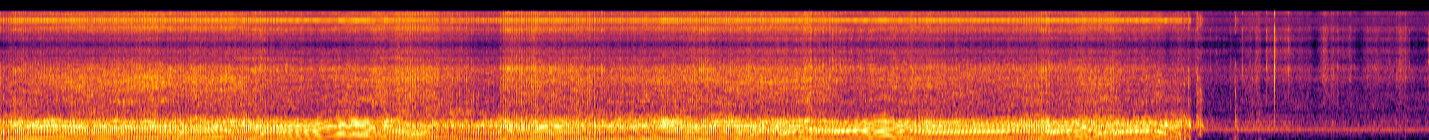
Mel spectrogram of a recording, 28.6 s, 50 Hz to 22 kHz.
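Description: Kawasaki KLR650's single-cylinder four-stroke engine working hard on a rough, muddy trail, its revs rising and falling again and again. Near the end the engine cuts off suddenly, leaving only a faint background hum.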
